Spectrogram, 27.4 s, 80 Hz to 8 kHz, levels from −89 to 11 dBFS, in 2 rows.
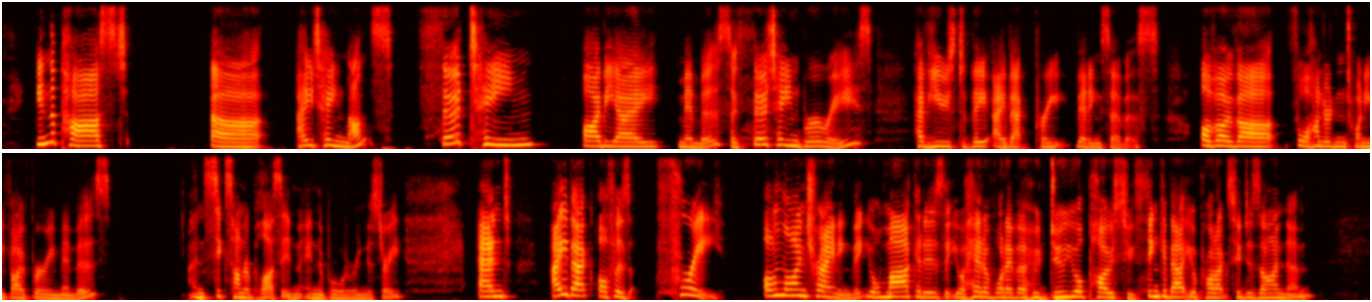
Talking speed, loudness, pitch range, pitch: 125 wpm, -22 LUFS, 225-285 Hz, 245 Hz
